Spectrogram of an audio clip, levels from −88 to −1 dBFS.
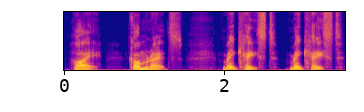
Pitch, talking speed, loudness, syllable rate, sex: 160 Hz, 100 wpm, -17 LUFS, 4.3 syllables/s, male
